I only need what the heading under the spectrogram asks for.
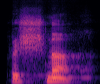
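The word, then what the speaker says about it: कृष्ण: You have to put Krishna, there should be halant below na. It's not It is na. Krishna.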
